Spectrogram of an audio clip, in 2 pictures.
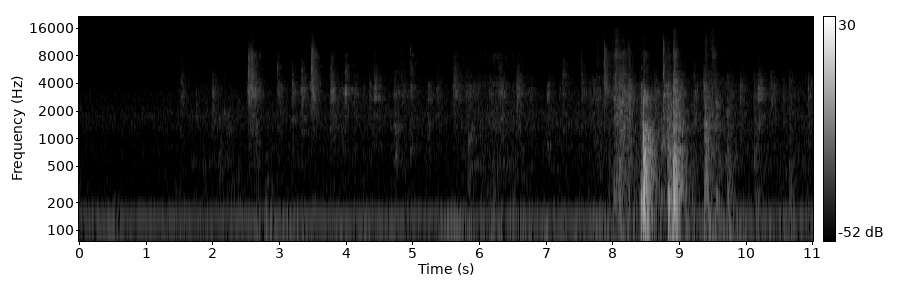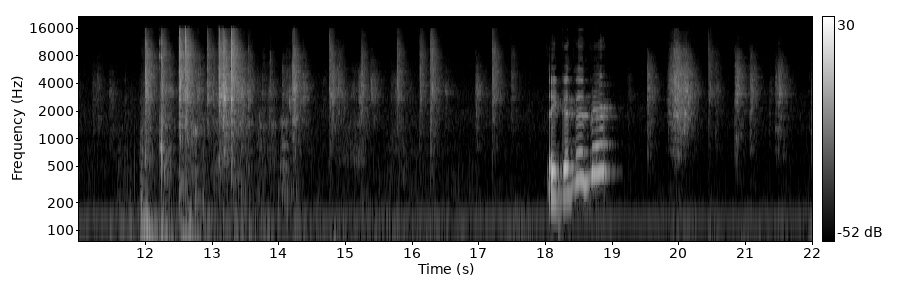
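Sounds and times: dog thumps: 0:07.9 - 0:14.3.

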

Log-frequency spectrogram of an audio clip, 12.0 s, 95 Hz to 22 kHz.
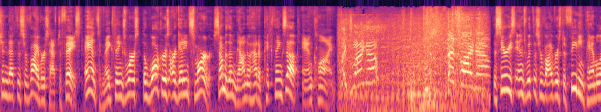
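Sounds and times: man shouting: 0:06.8 - 0:07.6, 0:08.9 - 0:09.8
speeding vehicle engine: 0:06.8 - 0:09.8.

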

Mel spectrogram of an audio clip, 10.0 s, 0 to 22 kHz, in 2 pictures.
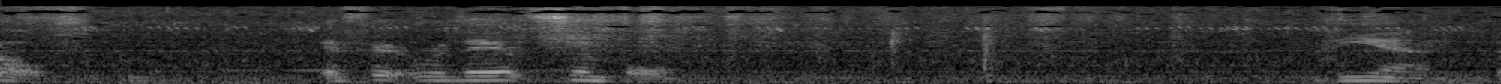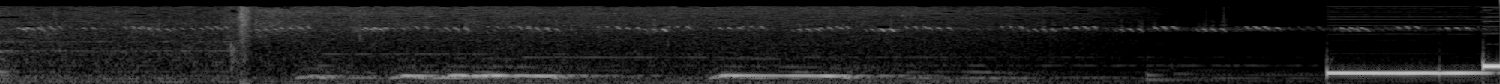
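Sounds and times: crickets chirping: 0:00.0 - 0:09.7
owl hooting: 0:06.0 - 0:08.6.

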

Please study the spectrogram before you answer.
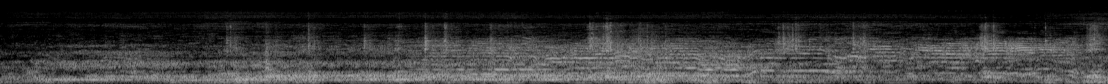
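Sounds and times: excavator diesel engine running: 0:00.0 - 0:11.0.

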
